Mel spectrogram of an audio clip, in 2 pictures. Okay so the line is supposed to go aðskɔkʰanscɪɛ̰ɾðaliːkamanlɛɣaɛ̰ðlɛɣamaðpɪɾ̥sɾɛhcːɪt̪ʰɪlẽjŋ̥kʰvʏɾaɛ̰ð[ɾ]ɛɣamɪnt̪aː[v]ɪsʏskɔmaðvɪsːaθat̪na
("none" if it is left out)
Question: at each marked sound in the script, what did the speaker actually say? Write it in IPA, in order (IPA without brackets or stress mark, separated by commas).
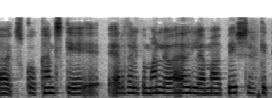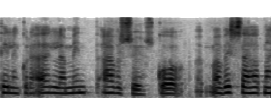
l, v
